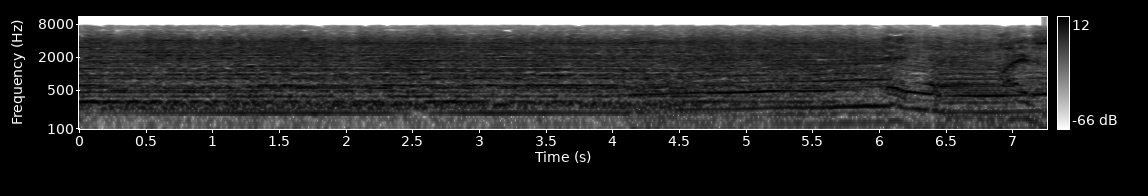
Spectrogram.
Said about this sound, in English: The sports car looked like a Simonetti. I couldn't tell. Went by me too fast. Must be doing close to 90 or 100. Heading west on Trumbull.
